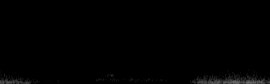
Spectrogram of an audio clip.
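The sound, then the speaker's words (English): Heavy breathing right into a microphone, a long breathy exhale followed by a louder, rougher rush of air, with no talking. “Jeez, you were breathing heavily into the microphone there. I could only hear your breath.”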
